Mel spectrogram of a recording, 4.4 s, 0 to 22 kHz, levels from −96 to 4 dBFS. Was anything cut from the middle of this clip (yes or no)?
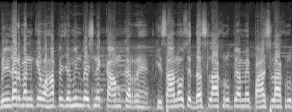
yes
